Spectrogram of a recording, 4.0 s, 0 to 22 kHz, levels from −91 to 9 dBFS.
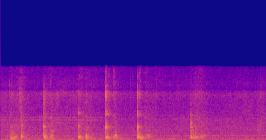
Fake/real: real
